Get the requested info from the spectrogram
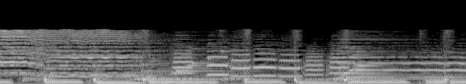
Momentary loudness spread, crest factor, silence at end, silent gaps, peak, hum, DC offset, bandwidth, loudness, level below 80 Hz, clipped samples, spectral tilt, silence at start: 4 LU; 14 dB; 0 s; none; -2 dBFS; none; 1%; 5.4 kHz; -18 LUFS; -28 dBFS; under 0.1%; -6.5 dB/octave; 0 s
